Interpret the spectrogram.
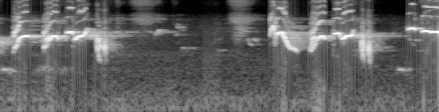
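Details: Ngeplong song from an Oriental magpie-robin for training captive birds: two bursts of sharp, downward-swooping whistled notes separated by a quiet gap, ending on a high clear whistle.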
